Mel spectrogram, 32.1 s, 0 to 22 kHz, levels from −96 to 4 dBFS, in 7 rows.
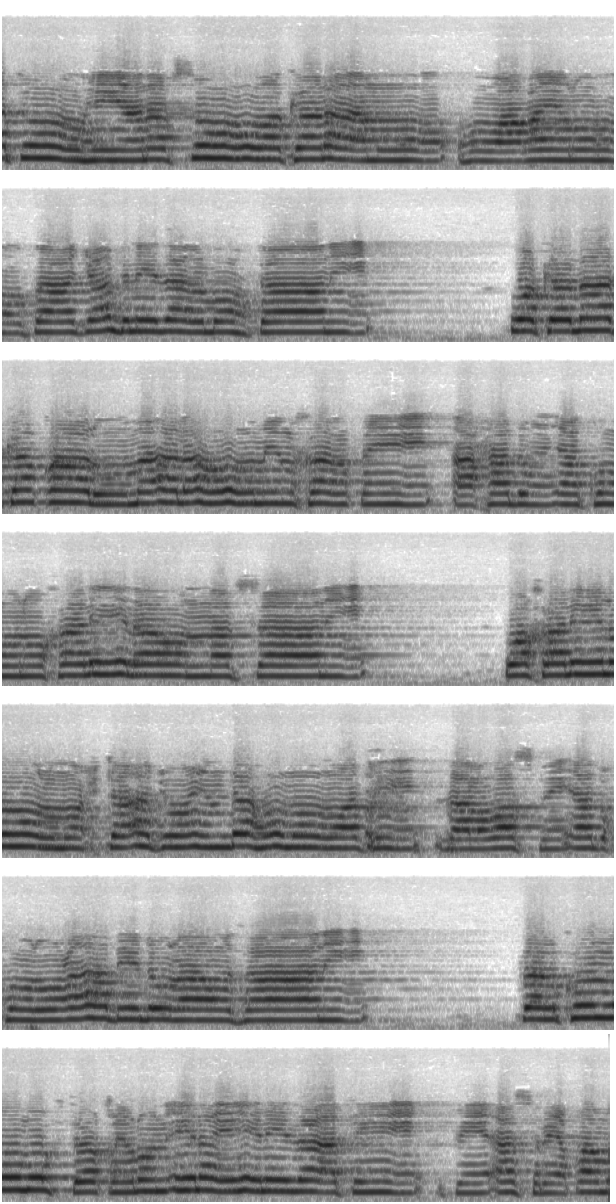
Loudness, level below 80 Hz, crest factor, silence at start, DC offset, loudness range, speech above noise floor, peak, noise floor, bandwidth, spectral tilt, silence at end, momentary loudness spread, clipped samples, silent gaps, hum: -14 LUFS; -52 dBFS; 12 dB; 0 s; under 0.1%; 3 LU; 34 dB; -2 dBFS; -48 dBFS; 12 kHz; -5.5 dB/octave; 0 s; 7 LU; under 0.1%; none; none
